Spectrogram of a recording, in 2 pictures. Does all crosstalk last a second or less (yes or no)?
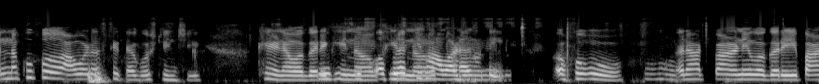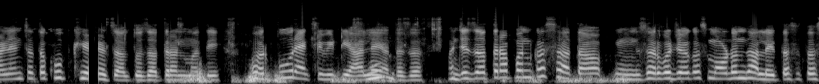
no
